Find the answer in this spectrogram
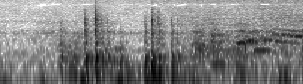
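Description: A metal tray of chiles set down on a glass-top stove with a couple of sharp clicks, while a voice makes wordless sounds in the background.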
